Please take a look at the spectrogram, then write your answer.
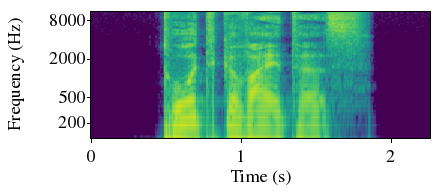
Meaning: strong/mixed nominative/accusative neuter singular of todgeweiht
- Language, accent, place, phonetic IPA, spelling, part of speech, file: German, Germany, Berlin, [ˈtoːtɡəvaɪ̯təs], todgeweihtes, adjective, De-todgeweihtes.ogg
